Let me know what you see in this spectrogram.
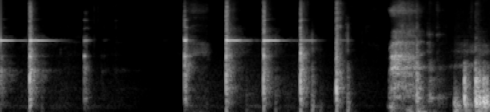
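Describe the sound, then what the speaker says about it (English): A brick offcut is trimmed to fit in a bell tower wall, sharp metallic hammer-and-chisel strikes ringing out in a rapid series of clinks, followed by scraping crumbles. "So what I'm going to do is trim a bit off it."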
